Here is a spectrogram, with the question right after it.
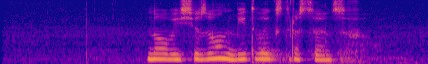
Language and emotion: Russian, neutral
